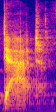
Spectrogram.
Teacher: using something like a D sound for where you see a written th so dat for that you can hear that oh this is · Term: th stopping, TH stopping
